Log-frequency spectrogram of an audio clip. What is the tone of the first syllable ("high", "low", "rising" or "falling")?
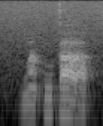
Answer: low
